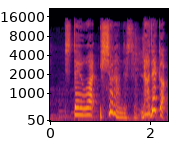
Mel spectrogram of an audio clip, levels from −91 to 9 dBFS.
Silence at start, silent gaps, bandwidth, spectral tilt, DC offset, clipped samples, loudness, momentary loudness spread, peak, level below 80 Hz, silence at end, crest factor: 0 s; none; 15.5 kHz; -2.5 dB/octave; under 0.1%; under 0.1%; -18 LUFS; 9 LU; -2 dBFS; -60 dBFS; 0 s; 18 dB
